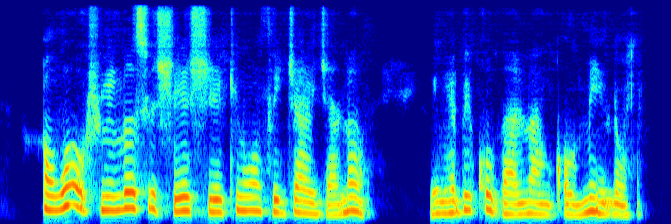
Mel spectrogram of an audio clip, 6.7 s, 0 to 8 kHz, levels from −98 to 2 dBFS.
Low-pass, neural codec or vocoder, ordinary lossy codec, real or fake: 7.2 kHz; codec, 24 kHz, 1 kbps, SNAC; AAC, 48 kbps; fake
